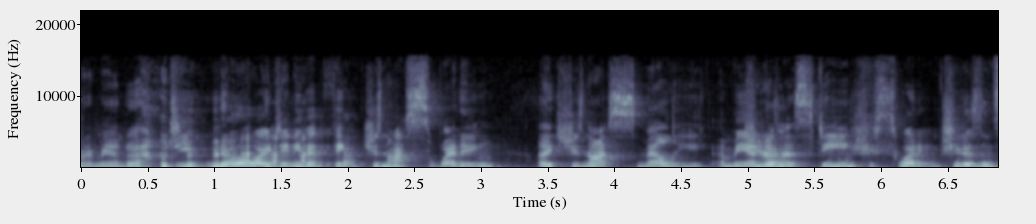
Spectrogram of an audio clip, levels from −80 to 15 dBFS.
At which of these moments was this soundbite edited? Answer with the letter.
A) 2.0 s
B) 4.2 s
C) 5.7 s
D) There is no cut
A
